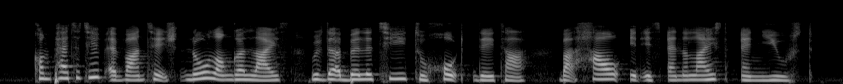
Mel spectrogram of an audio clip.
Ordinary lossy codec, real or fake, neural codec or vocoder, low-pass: none; real; none; 7.2 kHz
